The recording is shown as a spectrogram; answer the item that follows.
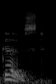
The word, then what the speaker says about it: ghost: And that's how the H, the silent H in the English word ghost, appeared. It's an influence from Flemish spelling.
